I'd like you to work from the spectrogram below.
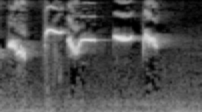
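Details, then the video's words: Oriental magpie-robin singing five or six loud, clear whistled notes, some slurred downward and some held steady, each separated by short gaps, with a quiet background. "Burung Kacer Gacor Video Asli Suara Asli"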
